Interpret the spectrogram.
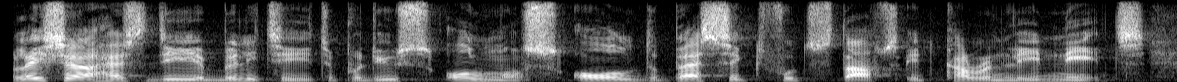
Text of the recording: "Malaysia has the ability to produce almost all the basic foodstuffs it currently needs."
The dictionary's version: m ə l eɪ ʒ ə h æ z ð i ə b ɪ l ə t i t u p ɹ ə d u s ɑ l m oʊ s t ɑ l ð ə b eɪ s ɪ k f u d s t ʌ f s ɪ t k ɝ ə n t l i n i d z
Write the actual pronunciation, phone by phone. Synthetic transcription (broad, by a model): m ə l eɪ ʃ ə h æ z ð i ə b ɪ l ə t i t u p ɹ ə d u s ɑ l m oʊ s t ɑ l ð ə b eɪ s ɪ k f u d s t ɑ f s ɪ t k ɝ ə n t l i n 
